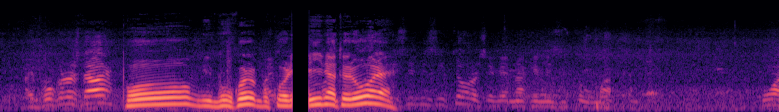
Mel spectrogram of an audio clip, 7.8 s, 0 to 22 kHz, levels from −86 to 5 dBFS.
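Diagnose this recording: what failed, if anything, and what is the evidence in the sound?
The playback stage failed with a rebuffering stall. At 2.91 s the sound drops to silence for about 0.17 s, then carries on from exactly the point where it stopped at 3.09 s. Nothing is skipped. The player ran out of downloaded audio and waited for more data, adding roughly 172 ms to the running time.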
